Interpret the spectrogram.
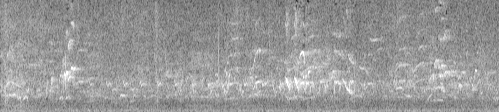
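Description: Many birds chirping, short calls scattered throughout, over a steady outdoor background hiss.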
